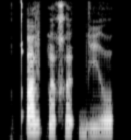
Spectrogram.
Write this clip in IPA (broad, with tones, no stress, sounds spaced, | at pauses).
qʼ ə˞˦ v p ə̃˧ χ ə̃ː˧ ʔ b i˧ o̯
